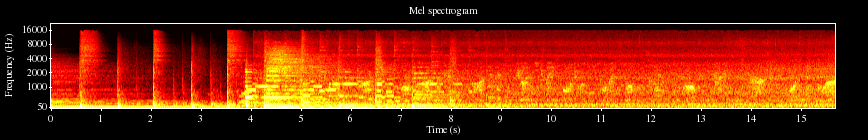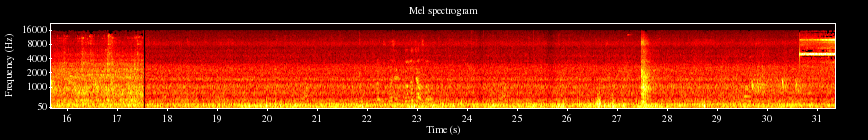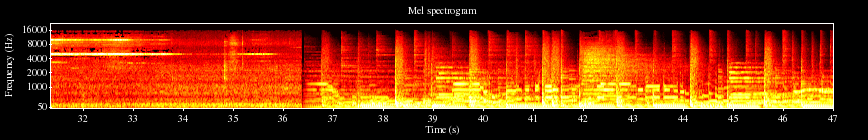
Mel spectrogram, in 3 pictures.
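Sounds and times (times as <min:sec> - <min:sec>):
rail vehicle engine rumble: 0:03.8 - 0:47.0
train wheels squealing: 0:30.6 - 0:36.4.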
